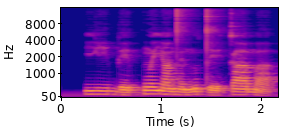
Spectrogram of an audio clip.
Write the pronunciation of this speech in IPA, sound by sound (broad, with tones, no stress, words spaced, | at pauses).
jiː˧beː˨kʷɛ̃˦ jã˦dɛ̃˧nu˦teː˨ kaː˧ma˨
